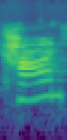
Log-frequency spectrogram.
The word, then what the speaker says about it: Cannes: Is that how you say it? Cannes? It's Cannes. Be cultured. Cannes. I am very smart. And I know things of the world. It's Cannes, yeah.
